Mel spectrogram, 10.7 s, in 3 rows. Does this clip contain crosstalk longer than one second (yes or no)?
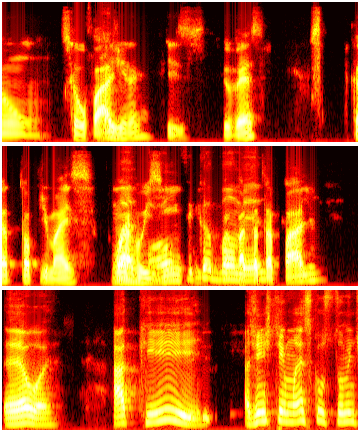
yes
